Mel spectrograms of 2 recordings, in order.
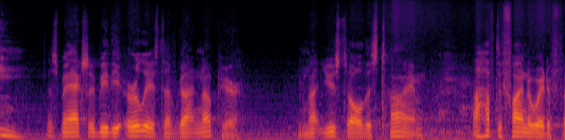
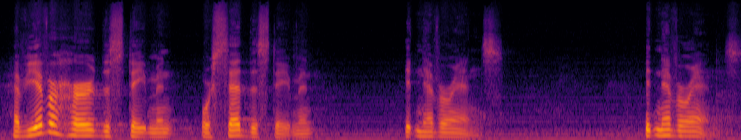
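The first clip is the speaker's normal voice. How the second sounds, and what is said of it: Weary, frustrated tone. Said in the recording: “Probably by my tone of voice, you have an idea that whatever it is, that it's not good.”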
